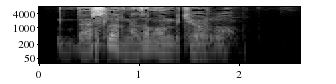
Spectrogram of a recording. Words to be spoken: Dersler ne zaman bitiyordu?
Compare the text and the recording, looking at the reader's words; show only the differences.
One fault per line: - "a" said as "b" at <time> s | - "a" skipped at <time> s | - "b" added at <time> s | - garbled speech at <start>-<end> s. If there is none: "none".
none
